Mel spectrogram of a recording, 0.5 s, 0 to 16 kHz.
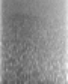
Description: poly_explosion_fireball2.wav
